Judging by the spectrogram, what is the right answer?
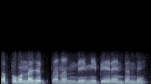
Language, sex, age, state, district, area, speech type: Telugu, male, 18-30, Andhra Pradesh, Eluru, urban, conversation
